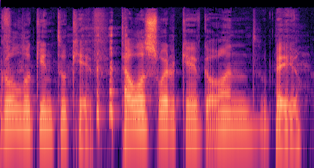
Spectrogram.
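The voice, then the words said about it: Mediocre put-on foreign accent. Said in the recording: “Is that even halfway decent of an accent? ... A little bit.”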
